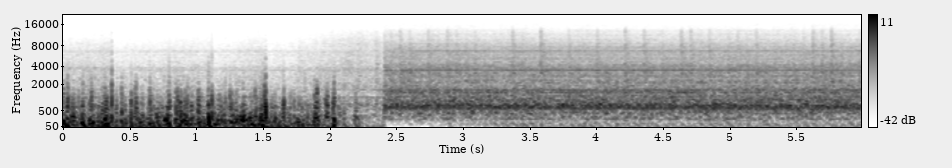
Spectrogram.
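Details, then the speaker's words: Heat pump condensing unit in heat mode on a cold day, after replacing a rotted liquid line drier and moving it outside: steady, even fan and compressor hum with no knocks. Suction about 60–61, head about 110, acceptable; normal operation. "Suction pressure is about almost 61. It's acceptable."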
